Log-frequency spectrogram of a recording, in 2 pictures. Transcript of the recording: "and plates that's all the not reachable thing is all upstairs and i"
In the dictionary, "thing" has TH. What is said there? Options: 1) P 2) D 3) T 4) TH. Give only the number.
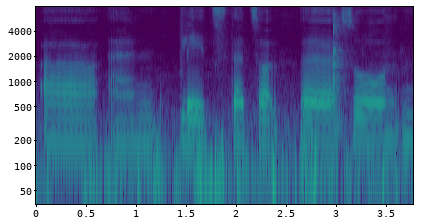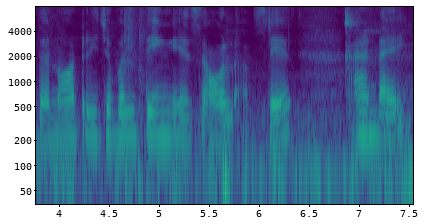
3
